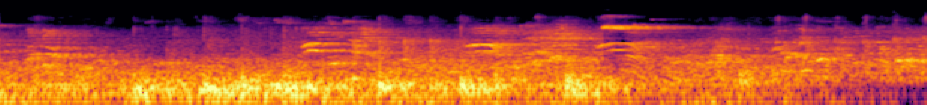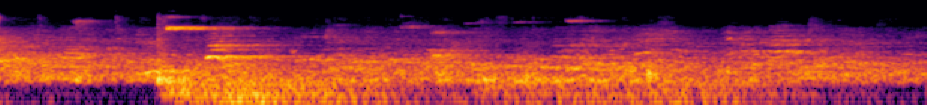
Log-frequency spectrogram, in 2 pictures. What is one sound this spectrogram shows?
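Players shout and call out across a large echoing gym.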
